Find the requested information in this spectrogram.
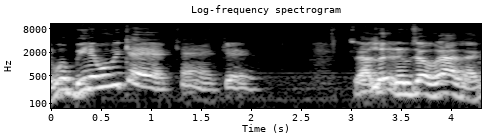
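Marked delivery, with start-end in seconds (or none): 0.0-2.1 echo. Retold or imitated. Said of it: "It echoed in my head".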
